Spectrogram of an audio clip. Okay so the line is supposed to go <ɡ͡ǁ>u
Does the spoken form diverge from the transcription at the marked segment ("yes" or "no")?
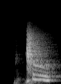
yes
